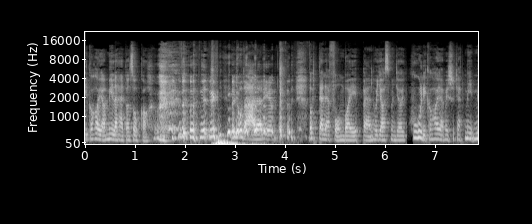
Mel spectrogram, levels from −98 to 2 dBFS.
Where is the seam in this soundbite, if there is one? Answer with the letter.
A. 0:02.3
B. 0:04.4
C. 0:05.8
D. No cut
D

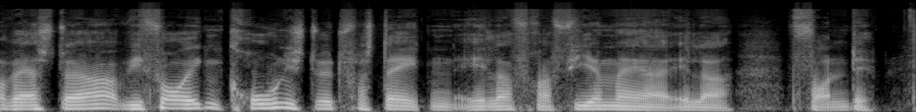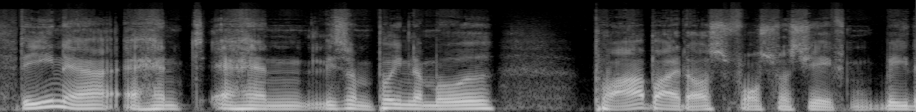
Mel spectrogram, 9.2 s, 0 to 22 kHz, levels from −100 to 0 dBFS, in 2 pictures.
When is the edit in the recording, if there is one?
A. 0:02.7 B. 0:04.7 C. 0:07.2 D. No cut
B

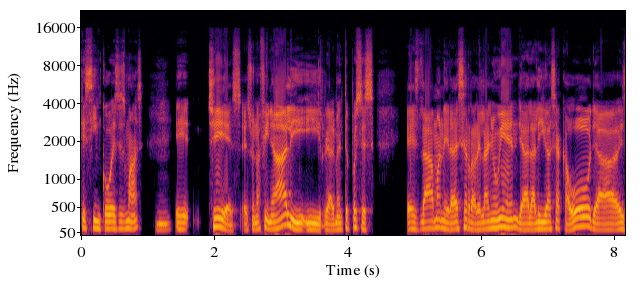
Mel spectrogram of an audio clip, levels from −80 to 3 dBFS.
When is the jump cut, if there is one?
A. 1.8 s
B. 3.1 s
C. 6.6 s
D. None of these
A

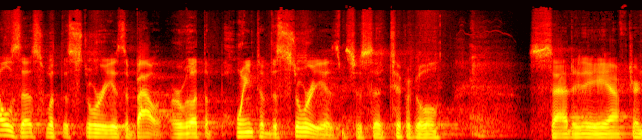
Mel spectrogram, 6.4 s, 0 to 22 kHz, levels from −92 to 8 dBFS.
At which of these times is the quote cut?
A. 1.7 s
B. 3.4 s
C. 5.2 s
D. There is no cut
B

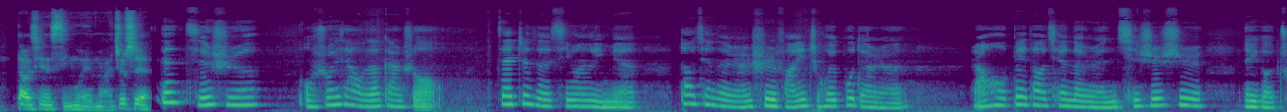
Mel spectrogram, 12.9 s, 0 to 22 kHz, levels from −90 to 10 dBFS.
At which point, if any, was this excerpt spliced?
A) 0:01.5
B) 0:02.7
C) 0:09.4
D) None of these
A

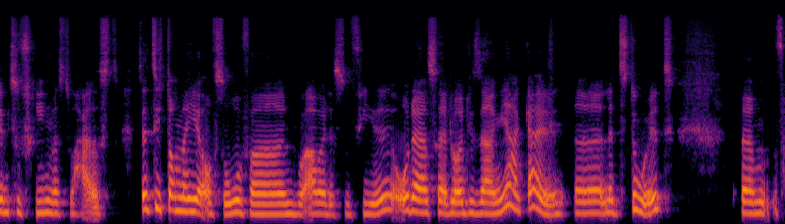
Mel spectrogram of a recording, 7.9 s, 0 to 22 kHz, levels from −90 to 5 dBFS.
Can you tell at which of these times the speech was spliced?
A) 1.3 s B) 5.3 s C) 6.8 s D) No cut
D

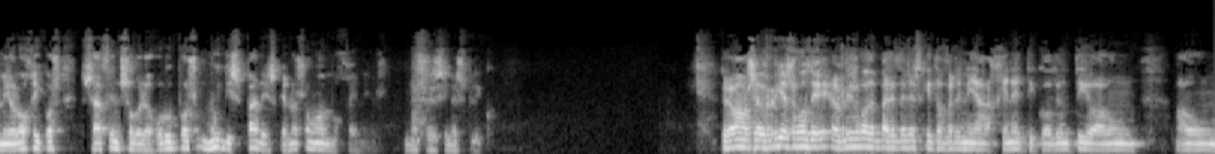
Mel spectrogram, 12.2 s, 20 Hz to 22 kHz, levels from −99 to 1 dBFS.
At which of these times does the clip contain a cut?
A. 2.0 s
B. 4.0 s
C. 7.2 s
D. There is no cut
B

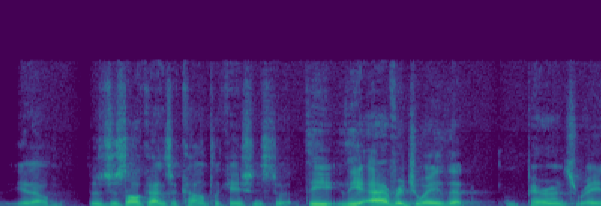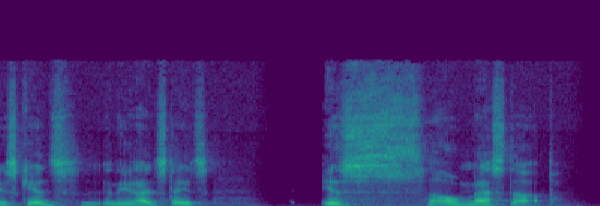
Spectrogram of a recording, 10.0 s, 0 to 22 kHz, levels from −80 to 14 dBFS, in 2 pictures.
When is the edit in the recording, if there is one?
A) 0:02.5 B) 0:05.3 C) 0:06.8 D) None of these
A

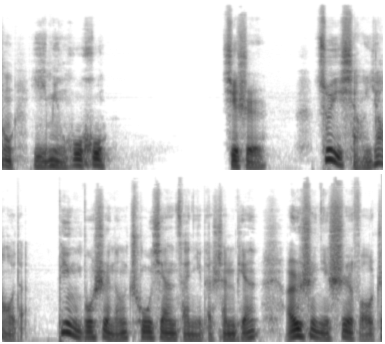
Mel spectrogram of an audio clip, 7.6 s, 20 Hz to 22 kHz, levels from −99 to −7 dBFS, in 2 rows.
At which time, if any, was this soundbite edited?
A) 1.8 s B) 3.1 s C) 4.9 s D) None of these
B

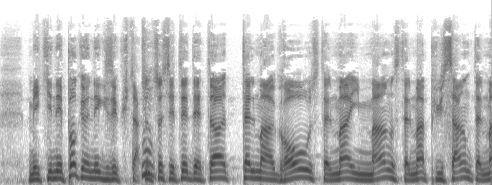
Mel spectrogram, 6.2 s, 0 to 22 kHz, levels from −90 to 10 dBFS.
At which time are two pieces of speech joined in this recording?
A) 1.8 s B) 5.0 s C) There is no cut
A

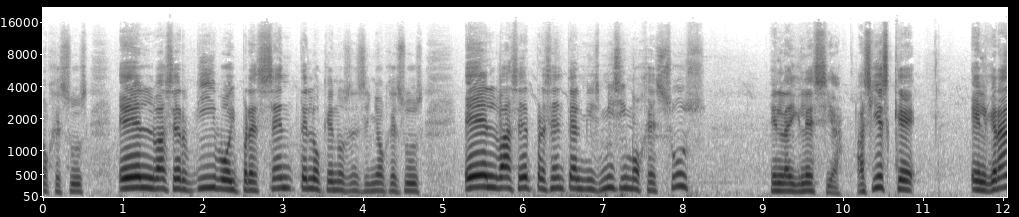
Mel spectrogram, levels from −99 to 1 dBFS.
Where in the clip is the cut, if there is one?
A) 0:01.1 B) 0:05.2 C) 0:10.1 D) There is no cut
C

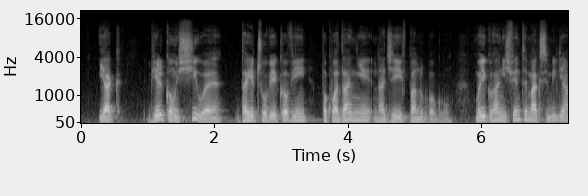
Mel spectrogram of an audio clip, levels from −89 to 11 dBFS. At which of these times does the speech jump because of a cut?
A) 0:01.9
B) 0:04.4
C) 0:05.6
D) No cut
D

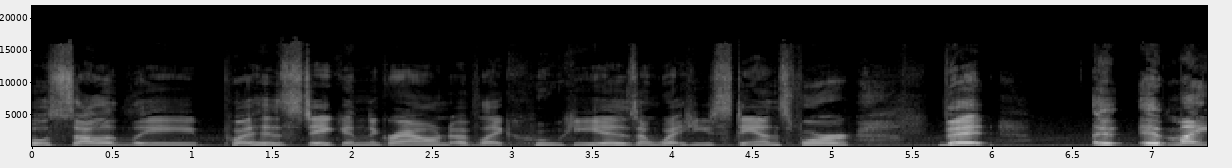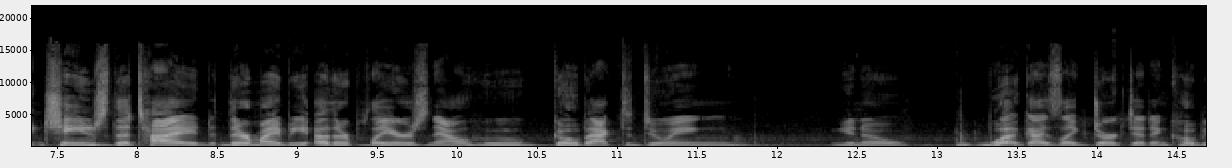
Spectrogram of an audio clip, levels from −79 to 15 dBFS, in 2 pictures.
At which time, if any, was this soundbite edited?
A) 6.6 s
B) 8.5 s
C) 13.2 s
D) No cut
D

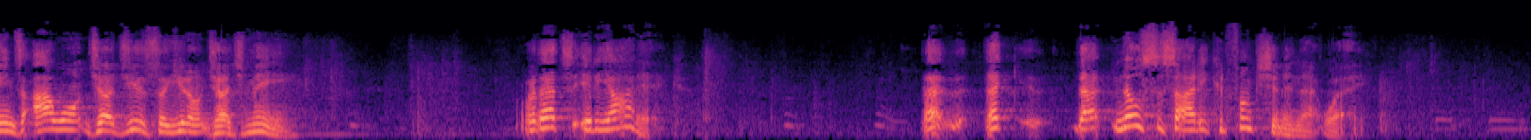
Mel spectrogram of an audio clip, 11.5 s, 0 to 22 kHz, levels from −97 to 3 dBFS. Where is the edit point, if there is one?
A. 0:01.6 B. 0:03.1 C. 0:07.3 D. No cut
D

